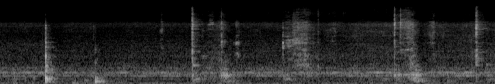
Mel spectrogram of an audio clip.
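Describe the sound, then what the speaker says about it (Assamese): Taro, potato and crushed ginger and garlic being stirred in a pan, with a spoon scraping and clinking against the metal in irregular strokes over a faint background hum. "গোটেইখিনি মিক্স হোৱাকৈ ভালকৈ লৰাই ভাজি ল'ম"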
